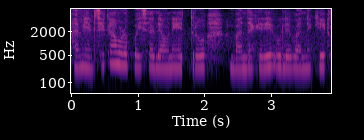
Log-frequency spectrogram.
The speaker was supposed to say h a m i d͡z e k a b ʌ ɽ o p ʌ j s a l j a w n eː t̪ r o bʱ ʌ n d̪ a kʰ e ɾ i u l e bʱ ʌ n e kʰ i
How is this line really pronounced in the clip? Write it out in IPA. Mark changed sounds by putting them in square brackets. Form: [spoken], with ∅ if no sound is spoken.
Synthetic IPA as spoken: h a m i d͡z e k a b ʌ ɽ o p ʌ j s a l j a w n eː t̪ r o bʱ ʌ n d̪ a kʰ e ɾ i u l e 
